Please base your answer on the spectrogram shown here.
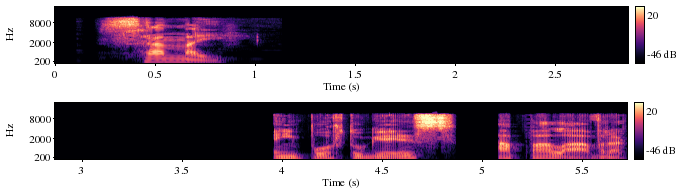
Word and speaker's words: samay: uma série vídeos onde nós ensinamos você a pronunciar determinadas palavras em Quechua portanto a nossa palavra do dia para hoje é Já chamei Já chamei Já chamei fala em português a palavra quichua chamei significa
